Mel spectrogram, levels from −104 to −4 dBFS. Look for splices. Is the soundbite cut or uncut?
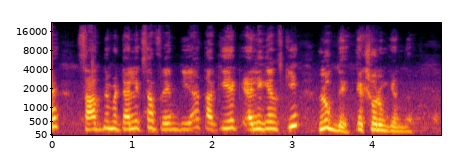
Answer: uncut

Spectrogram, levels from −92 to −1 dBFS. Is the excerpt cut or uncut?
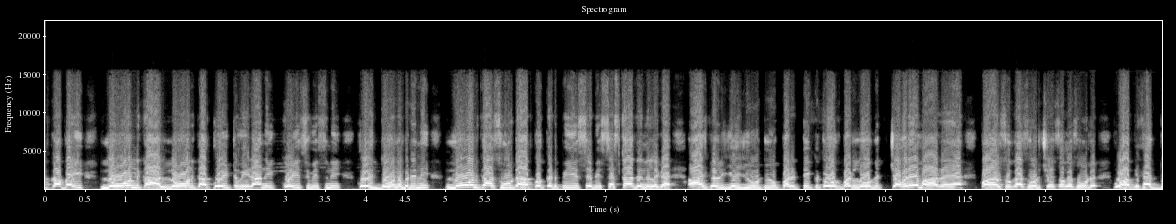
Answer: uncut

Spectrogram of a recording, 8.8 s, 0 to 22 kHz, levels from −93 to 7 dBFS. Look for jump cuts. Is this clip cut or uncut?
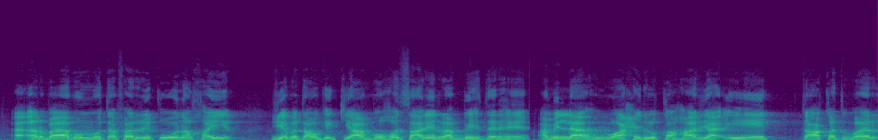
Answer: cut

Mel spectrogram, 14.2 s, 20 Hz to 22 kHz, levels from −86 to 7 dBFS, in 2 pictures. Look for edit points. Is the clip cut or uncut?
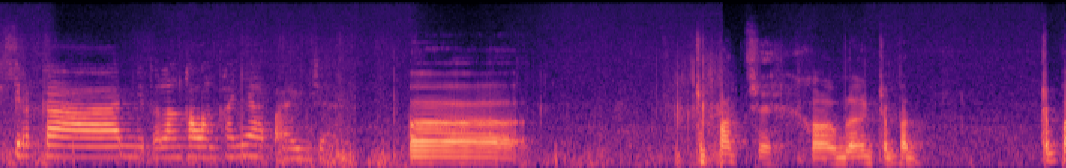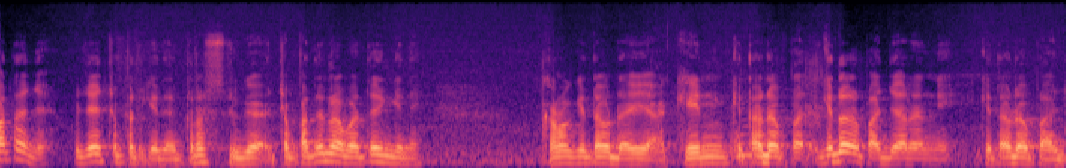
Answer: uncut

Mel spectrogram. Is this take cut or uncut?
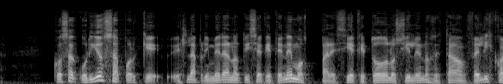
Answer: cut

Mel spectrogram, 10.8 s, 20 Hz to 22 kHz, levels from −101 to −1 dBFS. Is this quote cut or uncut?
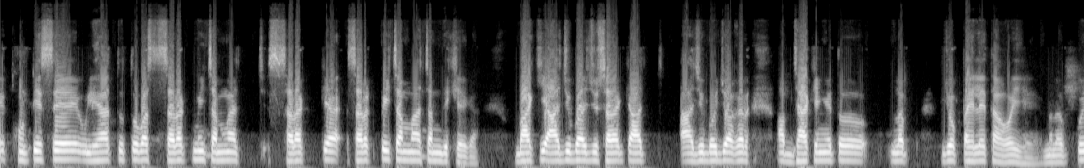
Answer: uncut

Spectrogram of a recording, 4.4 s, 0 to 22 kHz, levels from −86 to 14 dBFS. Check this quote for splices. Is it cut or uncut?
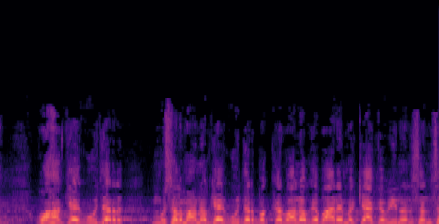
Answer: uncut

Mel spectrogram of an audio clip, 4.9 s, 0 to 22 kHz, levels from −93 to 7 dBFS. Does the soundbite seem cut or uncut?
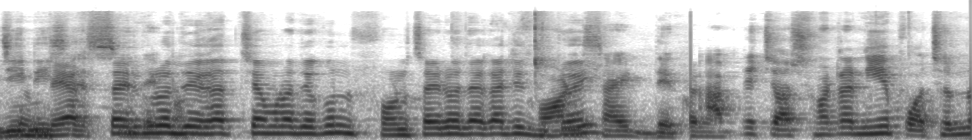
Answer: cut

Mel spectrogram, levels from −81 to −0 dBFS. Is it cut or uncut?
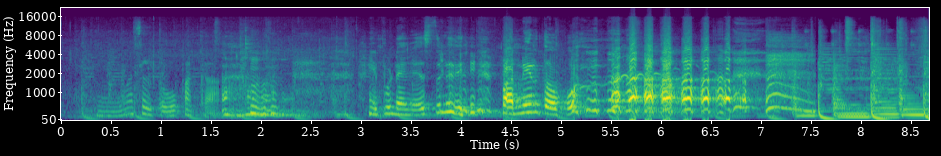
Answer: cut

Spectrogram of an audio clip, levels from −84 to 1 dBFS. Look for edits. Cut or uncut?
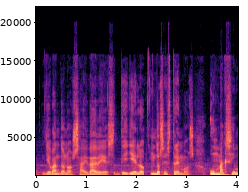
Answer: uncut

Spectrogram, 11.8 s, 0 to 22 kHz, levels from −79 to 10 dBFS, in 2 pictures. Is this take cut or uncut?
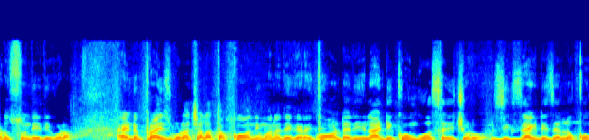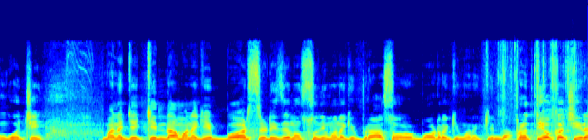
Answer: cut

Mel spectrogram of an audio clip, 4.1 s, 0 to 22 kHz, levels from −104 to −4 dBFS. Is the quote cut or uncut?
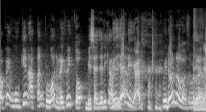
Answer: uncut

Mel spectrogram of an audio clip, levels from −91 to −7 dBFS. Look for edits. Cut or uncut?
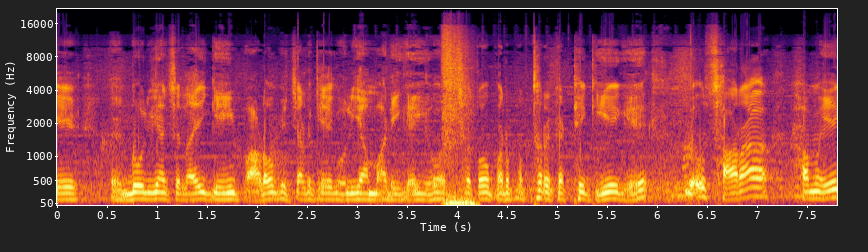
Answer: cut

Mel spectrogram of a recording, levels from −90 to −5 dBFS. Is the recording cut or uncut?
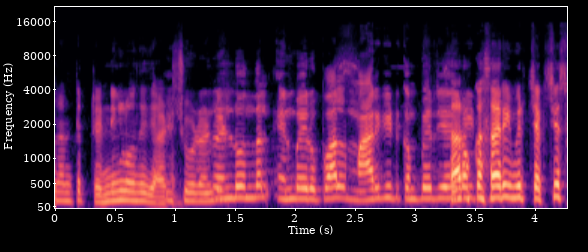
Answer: cut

